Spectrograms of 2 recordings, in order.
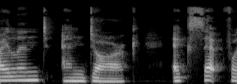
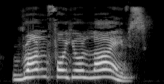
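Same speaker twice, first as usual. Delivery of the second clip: much higher, louder slow panicked shout; 12 semitones higher, 6 dB louder, slower than usual. Acted. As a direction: flee shouting the alarm. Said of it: "cried the robbers".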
